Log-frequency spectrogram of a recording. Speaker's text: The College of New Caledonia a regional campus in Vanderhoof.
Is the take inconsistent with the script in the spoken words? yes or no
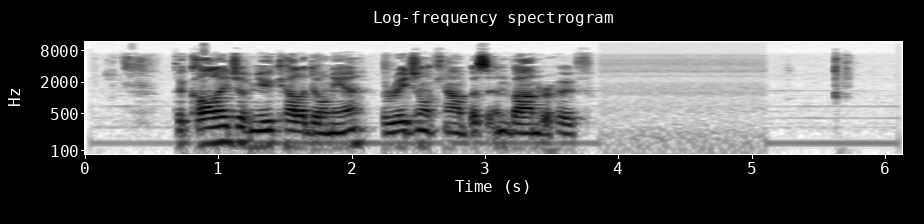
no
